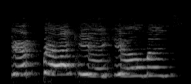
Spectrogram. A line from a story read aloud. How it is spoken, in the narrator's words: Nasty Kathy shouts from inside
